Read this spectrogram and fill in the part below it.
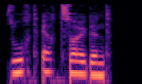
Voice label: "suchterzeugend", German; adjectives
